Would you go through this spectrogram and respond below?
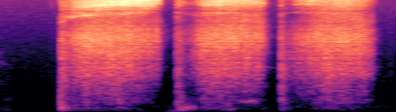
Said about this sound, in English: And moments later, you can hear the steam building up. And you hear the steam being expelled into this room.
